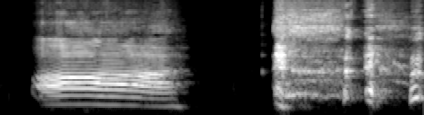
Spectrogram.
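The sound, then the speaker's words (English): A drawn-out, falling vocal sound is followed by a quick series of three or four rough, throaty coughs, fairly loud, with no words spoken. “that's for you. I don't know if you're having a cough or not.”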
